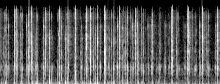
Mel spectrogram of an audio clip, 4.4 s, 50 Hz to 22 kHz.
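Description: Fingertips tap rapidly on the rear shell of a white PS5 controller made of hollow plastic. The result is a quick, steady stream of short, dry clicks and knocks with a bright, clacky edge and almost no ring.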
